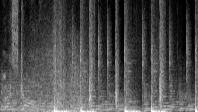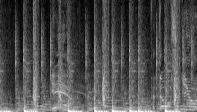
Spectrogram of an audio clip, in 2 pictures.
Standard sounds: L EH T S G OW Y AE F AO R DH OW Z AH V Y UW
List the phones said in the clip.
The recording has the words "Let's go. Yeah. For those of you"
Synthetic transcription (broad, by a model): L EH T S G OW Y AE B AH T DH OW Z AH V Y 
